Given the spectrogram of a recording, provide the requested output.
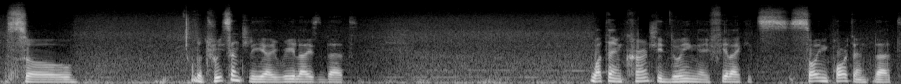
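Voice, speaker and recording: A man's voice: mid-range voice, slow pace, long pauses, warm tone, a little hiss or hum, rough recording. A man hosting his own channel, talking unscripted to the camera in a non-native language, hesitant with many fillers and restarts. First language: not English. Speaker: channel host. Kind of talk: unscripted solo talk to camera.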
